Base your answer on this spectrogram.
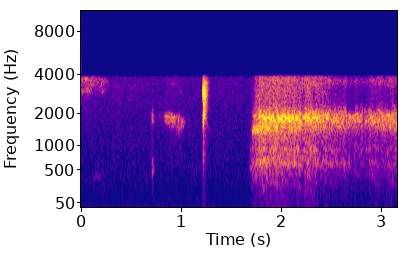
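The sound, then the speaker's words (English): A long, deep breath drawn in, heard as a steady airy rush that holds to the end. It follows a few small clicks and a brief soft sniff. “So can everybody take another deep breath in?”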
